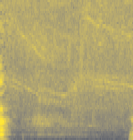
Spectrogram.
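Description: Faint, steady high hiss of an angle grinder deburring steel, mixed low under a man's voice. The voice speaks briefly at the start and again at the very end.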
